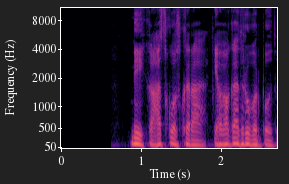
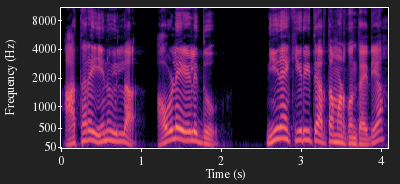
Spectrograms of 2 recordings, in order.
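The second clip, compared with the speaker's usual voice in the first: higher and louder, insisting he means well; hurt protest; 6 semitones higher, 3 dB louder than usual. Acted. Brother protesting to his refusing brother, raised and hurt. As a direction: push back, wounded that he is misread.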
